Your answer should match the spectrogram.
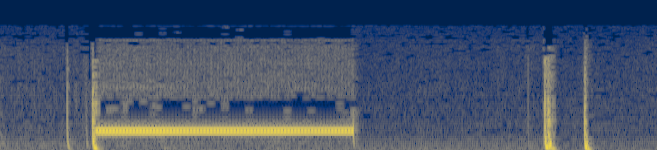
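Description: A telephone dial tone on a line calling an automated telephone repair service: one steady tone held for about two seconds, then quiet, then two short sharp clicks.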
